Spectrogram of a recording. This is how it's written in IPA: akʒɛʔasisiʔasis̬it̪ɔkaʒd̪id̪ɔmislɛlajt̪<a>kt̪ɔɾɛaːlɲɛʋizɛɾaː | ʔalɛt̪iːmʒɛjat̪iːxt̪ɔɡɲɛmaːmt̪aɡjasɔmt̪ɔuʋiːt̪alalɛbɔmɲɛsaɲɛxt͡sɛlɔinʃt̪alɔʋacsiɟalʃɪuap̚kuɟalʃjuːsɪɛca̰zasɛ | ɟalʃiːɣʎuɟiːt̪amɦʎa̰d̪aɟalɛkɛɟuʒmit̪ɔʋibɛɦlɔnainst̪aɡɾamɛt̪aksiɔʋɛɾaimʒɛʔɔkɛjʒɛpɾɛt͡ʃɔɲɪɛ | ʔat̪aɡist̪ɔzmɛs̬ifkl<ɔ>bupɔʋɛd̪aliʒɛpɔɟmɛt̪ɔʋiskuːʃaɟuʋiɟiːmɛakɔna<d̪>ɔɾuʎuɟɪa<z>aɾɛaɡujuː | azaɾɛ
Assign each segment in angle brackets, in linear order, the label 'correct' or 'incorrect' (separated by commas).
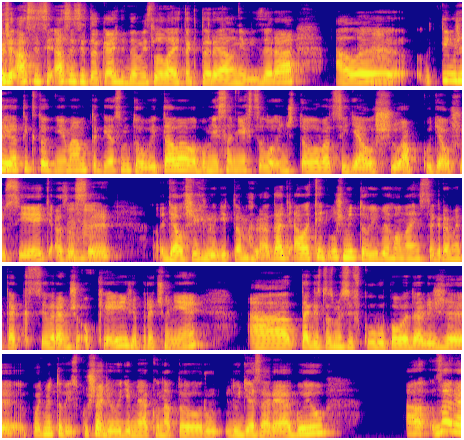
correct, incorrect, incorrect, correct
